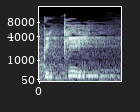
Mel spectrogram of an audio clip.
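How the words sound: The R is dropped and the next consonant doubled. This is how the word is said locally in the speaker's area. "la R non la pronunciamo, la associamo alla consonante successiva raddoppiandola"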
